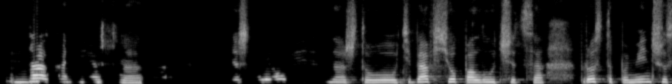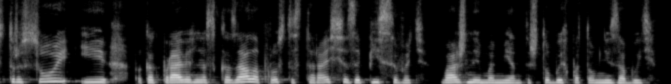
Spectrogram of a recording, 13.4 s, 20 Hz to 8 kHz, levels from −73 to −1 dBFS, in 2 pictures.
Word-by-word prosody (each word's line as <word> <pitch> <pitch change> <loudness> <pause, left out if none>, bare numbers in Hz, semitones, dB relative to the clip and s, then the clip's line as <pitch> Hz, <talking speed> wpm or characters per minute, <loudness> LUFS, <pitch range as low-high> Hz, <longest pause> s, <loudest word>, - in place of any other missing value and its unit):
Да, 245 +5 +7 0.2
конечно, 240 -4 -6 0.9
конечно, 475 -1 -5
я - - +3 0.6
уверена, 235 -1 -3
что 230 -1 +1
у 225 - +1
тебя 245 +2 +3
всё 265 +1 +2
получится. 235 -2 +1 0.3
Просто 260 0 +2
поменьше 250 +3 -1
стрессуй 255 +4 -1
и, 245 -7 -2 0.2
как 230 0 -2
правильно 230 0 +4
сказала, 245 +2 +3
просто 235 -2 -4
старайся 230 +2 -2
записывать 225 -2 -3
важные 225 +1 +2
моменты, 205 -1 -2
чтобы 215 +2 -2
их - - -11
потом 205 -1 -4
не 210 0 +2
забыть. 195 0 -3
235 Hz, 120 wpm, -22 LUFS, 220-245 Hz, 0.9 s, Да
